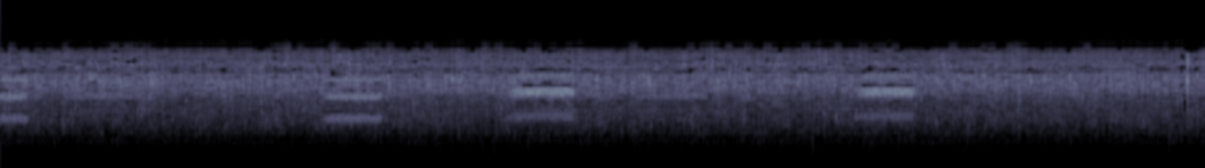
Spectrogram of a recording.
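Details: Insanely loud frogs call all around a backyard late at night while deer feed; a steady, hissing chorus fills the background, and a clearer trilled call surges above it three times, every couple of seconds.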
